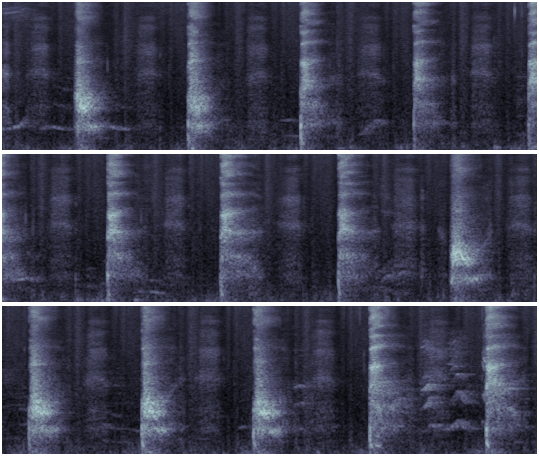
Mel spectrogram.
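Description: A woman's short, forceful exhales, one with each Russian kettlebell swing, in an even rhythm of about one every one and a half seconds.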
